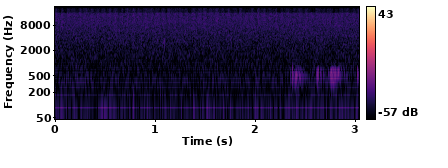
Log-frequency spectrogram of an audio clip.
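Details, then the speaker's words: Quiet room hiss, then a few short, low gurgling rumbles near the end from a man who has not yet eaten at 11 o'clock; hunger-related stomach rumbling (borborygmi). "I don't know if you can hear my stomach there. I haven't eaten yet, and it's currently 11, so excuse me."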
